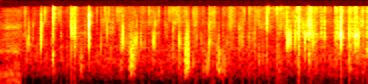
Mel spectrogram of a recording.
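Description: Faint, irregular clicking and crinkling of a threaded pressure-gauge test fitting being screwed by hand onto a tape-wrapped black iron pipe stub.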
